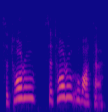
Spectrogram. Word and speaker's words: Satoru Iwata: Satoru Iwata.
